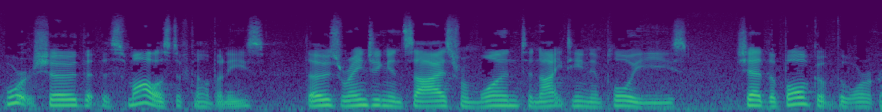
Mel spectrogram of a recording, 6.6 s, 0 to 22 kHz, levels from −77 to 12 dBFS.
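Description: No technical faults can be heard in this recording.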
